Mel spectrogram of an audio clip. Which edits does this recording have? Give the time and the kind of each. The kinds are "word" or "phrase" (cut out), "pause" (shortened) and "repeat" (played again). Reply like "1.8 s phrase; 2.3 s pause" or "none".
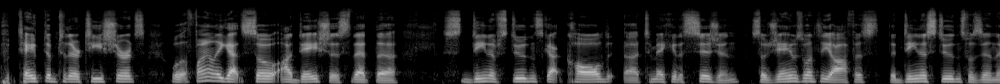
7.5 s pause; 8.8 s pause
